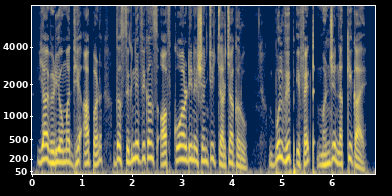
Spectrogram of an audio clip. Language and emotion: Marathi, neutral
